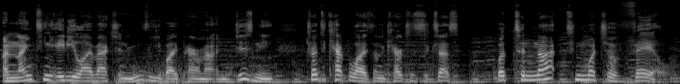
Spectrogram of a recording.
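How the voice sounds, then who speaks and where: A man's voice: on the high side, expressive, fast talker, over loud music. A man hosting a video essay, narrating from a script with wry, conversational asides.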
